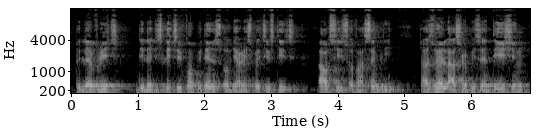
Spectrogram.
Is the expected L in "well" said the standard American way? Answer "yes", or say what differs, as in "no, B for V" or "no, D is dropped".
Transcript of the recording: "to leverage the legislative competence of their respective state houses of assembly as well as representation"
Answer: yes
